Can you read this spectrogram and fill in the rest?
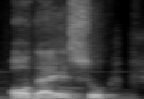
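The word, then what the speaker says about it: Oh Dae-su: De hecho, Park Chung-wook dijo en una entrevista que Oda Esu, el nombre que eligió es fonéticamente Odipo, como lo pronuncian en Corea del Sur, ¿no?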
